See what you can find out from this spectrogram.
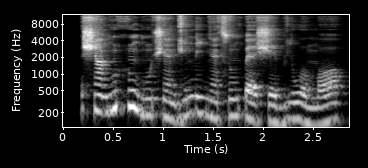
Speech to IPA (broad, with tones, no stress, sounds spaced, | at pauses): ʃ ã˧ ɡ ũ˦ h ũ˦˨ ɡ͡b ũ˨ ʃ ɛ̃˨ ɡ i˨˦ n i˧ ɡ ɛ̃˨ s ũ˧ k͡p ɛ˨ ʃ e˨ b i˧ w o˨ m ɔ˨˦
